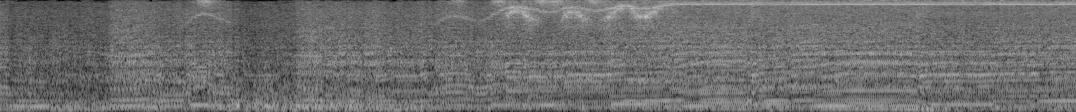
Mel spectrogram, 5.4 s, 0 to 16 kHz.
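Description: Engine of an F1 car in Gran Turismo Sport, a loud, high rev that climbs and drops through gear shifts, with faint tire squeal, continuous and close, no voices.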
